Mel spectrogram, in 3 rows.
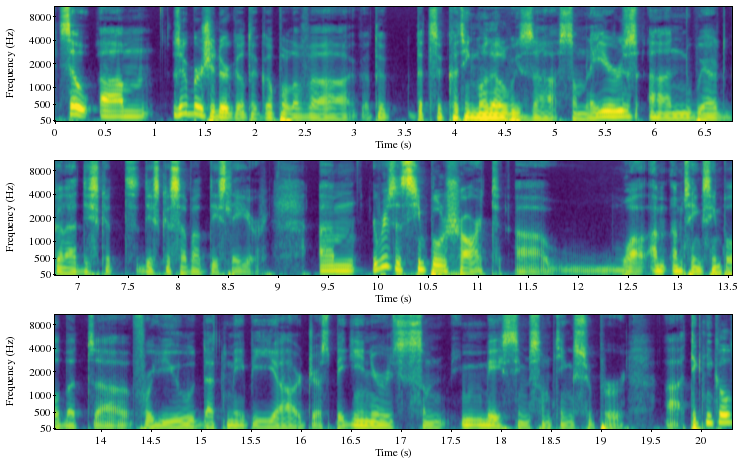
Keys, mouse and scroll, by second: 9.6 Right.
